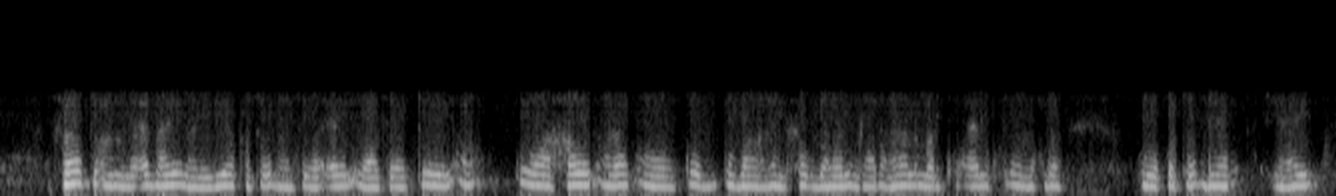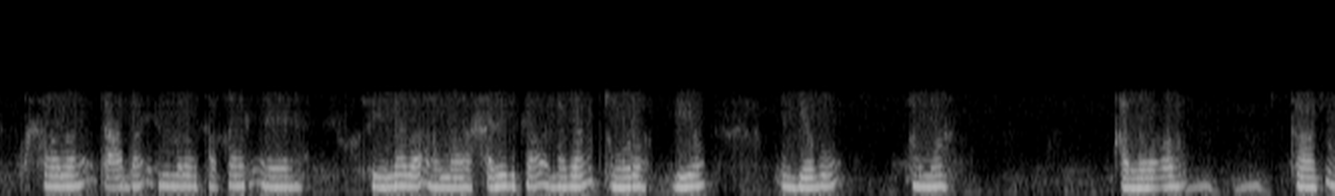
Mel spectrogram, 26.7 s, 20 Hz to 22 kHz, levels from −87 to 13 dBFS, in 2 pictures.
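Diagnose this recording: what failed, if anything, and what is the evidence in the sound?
Tandem speech coding at the codec stage, throughout. The speech sounds rough, muffled and warbly, with nothing above 3.8 kHz. This points to three low-rate speech codecs in series, such as AMR-NB and GSM full rate. Each one re-coded the previous one's degraded output.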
